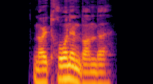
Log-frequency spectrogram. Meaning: neutron bomb
- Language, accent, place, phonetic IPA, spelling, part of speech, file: German, Germany, Berlin, [nɔɪ̯ˈtʁoːnənˌbɔmbə], Neutronenbombe, noun, De-Neutronenbombe.ogg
